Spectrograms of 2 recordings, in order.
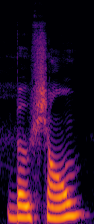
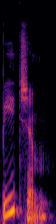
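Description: First: The name is said as written, Beauchamp. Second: The name is said as Beecham. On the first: "one pronounced it like Beauchamp" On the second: "the other one pronounced it Beecham"

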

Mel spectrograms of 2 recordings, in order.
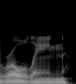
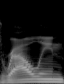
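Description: First: The name rhymes with bowling. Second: The name does not rhyme with bowling. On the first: The speaker calls it right. "it rhymes with bowling" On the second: The speaker calls it wrong. "For a long time, I thought this was Rowling"

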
